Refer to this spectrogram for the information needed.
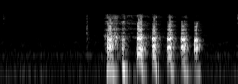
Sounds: Laughter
